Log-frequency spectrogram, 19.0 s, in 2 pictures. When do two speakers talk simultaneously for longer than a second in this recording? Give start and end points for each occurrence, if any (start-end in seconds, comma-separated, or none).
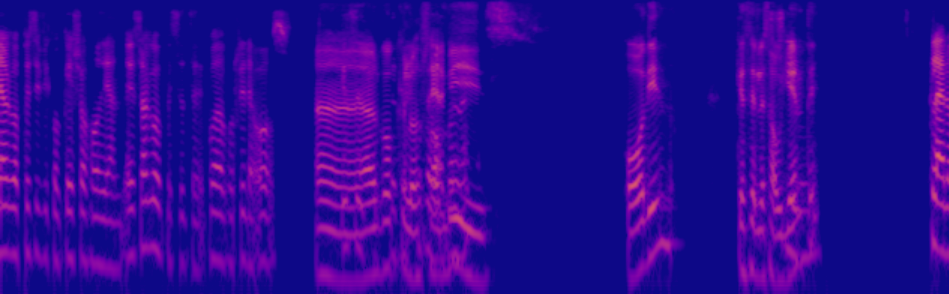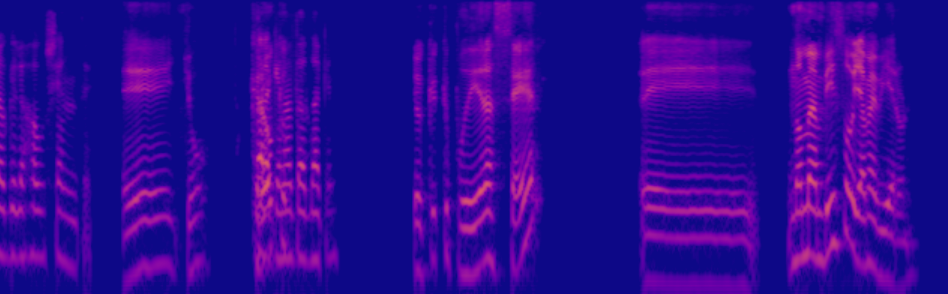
3.4-4.7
